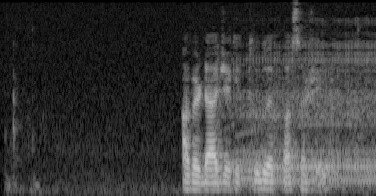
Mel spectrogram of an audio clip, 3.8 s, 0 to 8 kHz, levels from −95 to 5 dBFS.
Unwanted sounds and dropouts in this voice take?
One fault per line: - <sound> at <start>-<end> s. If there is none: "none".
none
